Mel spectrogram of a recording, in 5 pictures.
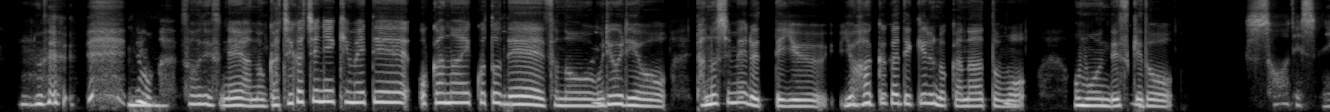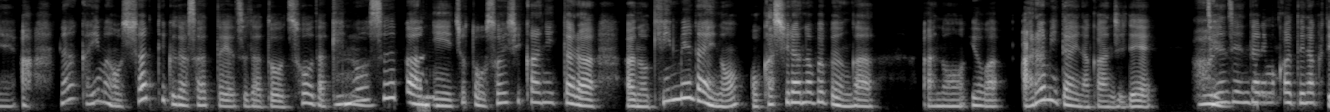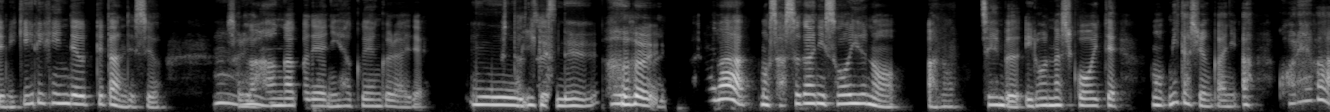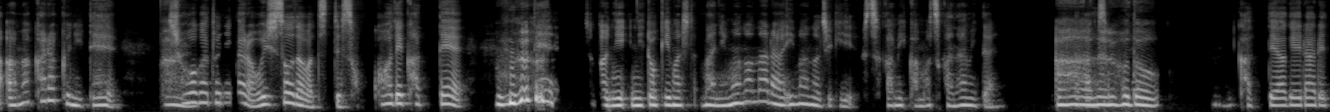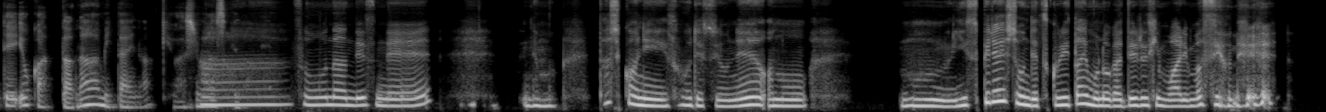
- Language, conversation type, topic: Japanese, podcast, 食材の無駄を減らすために普段どんな工夫をしていますか？
- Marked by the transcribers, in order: laugh; laugh; in English: "インスピレーション"; laughing while speaking: "ありますよね"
